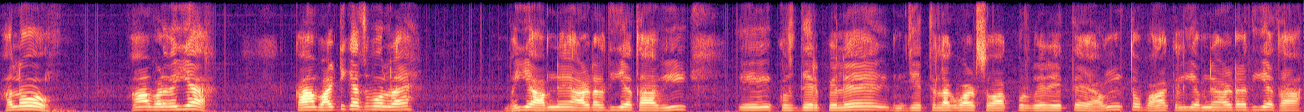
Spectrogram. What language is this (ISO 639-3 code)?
hin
